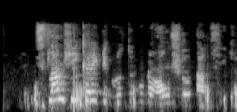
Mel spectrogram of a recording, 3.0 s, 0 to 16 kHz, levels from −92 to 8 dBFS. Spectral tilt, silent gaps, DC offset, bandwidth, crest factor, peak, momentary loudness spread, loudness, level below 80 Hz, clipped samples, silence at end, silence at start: -4 dB/octave; none; under 0.1%; 8.2 kHz; 14 dB; 0 dBFS; 13 LU; -15 LUFS; -52 dBFS; under 0.1%; 0 s; 0.4 s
